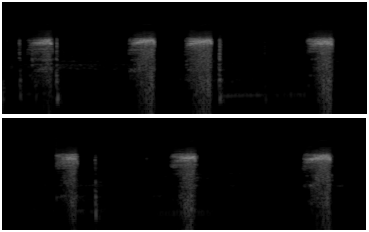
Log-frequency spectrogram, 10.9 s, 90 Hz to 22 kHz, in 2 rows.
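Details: Owl heard at 1:52 AM, 25 September 2011, while a treat is eaten inside, on a live camera: seven rasping hissed screeches at uneven intervals, two coming close together, with faint low murmurs between.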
